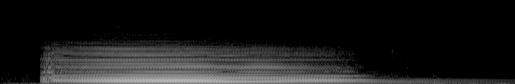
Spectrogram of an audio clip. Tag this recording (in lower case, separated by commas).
bowed string instrument, music, musical instrument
